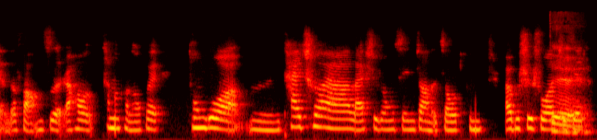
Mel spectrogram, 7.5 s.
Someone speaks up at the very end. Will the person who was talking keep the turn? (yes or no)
yes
